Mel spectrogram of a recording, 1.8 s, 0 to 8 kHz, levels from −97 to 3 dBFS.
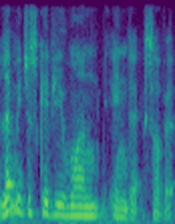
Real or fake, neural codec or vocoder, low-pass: real; none; 7.2 kHz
